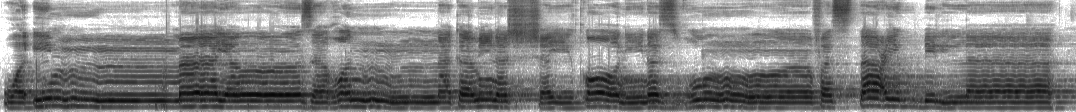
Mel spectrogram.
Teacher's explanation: غین حروف مستعلیہ میں سے پر پڑھیں گے، نون مشدد غنہ ہوگا.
